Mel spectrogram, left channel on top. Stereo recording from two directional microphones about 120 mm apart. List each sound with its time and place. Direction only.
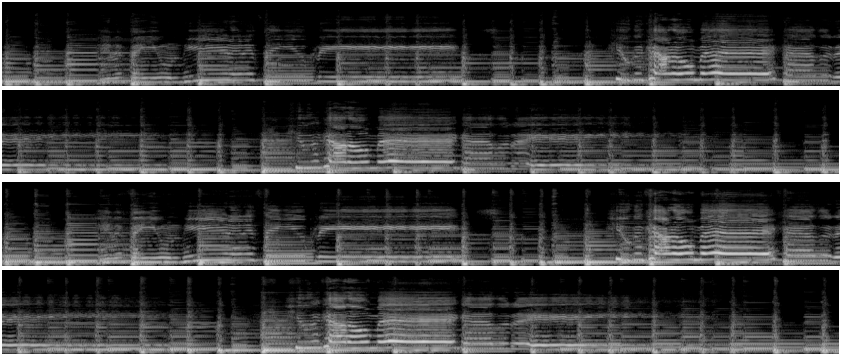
0.1 s music: 40° right (ahead or behind)
1.0 s music: centre (ahead or behind)
6.1 s music: centre (ahead or behind)
11.2 s music: centre (ahead or behind)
